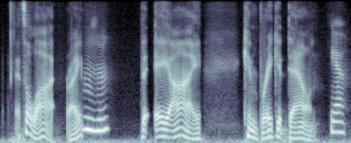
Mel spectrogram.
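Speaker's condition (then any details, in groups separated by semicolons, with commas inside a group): No condition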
